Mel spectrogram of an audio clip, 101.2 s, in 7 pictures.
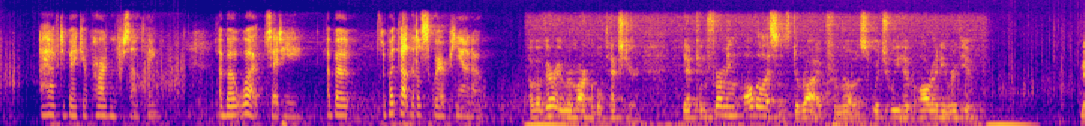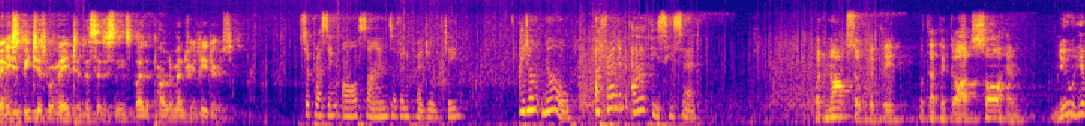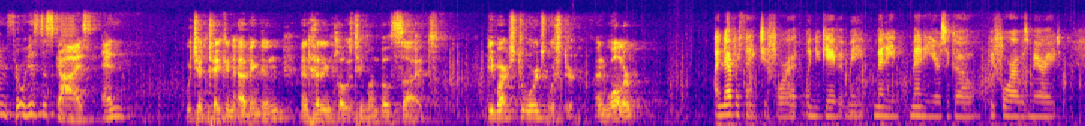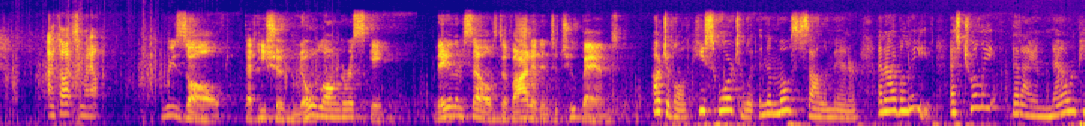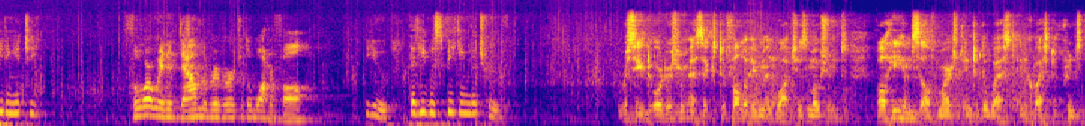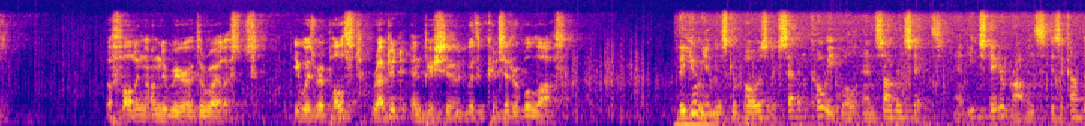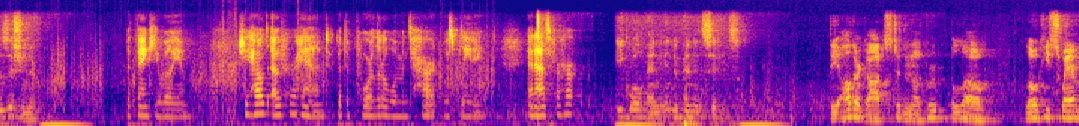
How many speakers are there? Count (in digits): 5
